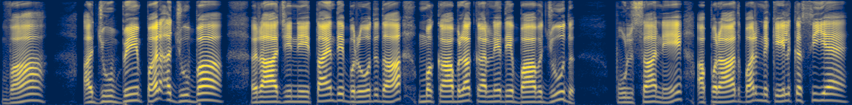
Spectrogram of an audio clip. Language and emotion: Dogri, surprised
